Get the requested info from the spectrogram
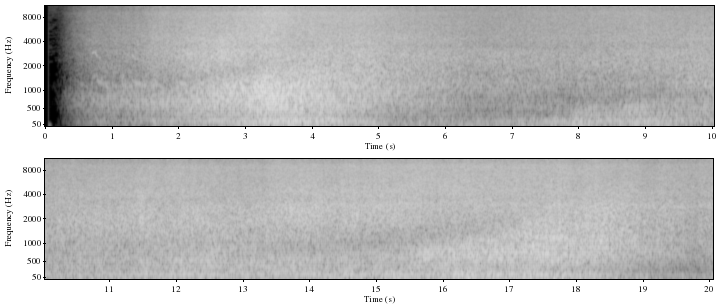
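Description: Ocean surf washing in: a wave swells up over the first few seconds and falls away, then a second slow swell builds toward the end.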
